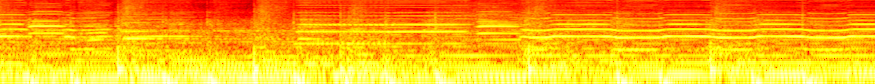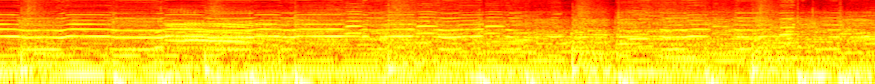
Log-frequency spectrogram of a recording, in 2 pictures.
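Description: Live rock band playing: a harmonica, played into a hand-held microphone, carries the wavering lead melody over electric guitars, bass and drums keeping a steady beat.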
